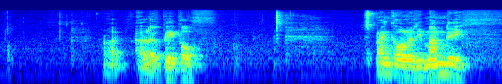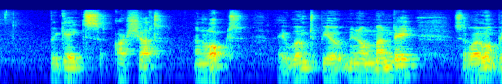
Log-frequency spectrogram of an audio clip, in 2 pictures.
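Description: A middle-aged man talks calmly and close by into a microphone.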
